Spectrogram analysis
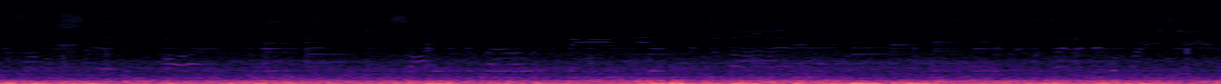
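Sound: car engine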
